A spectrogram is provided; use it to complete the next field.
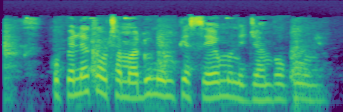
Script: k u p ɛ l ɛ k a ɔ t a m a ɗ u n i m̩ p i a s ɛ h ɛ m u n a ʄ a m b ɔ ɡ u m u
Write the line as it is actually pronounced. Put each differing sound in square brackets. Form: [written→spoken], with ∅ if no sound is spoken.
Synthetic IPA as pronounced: k u p ɛ l ɛ k a [ɔ→u] t a m a ɗ u n i m̩ p [i→j] a s ɛ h ɛ m u n [a→i] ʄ a m b ɔ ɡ u m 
